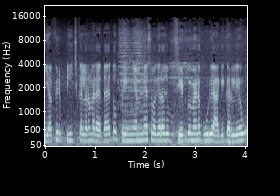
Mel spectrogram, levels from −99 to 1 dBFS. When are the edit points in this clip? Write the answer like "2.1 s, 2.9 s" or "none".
2.5 s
